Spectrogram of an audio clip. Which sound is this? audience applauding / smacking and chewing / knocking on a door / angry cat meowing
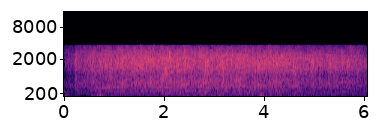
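audience applauding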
